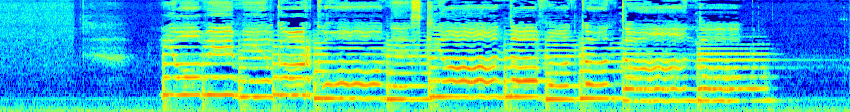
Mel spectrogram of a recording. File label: solo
